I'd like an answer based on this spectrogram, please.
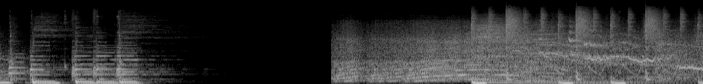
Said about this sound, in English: This is a car.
